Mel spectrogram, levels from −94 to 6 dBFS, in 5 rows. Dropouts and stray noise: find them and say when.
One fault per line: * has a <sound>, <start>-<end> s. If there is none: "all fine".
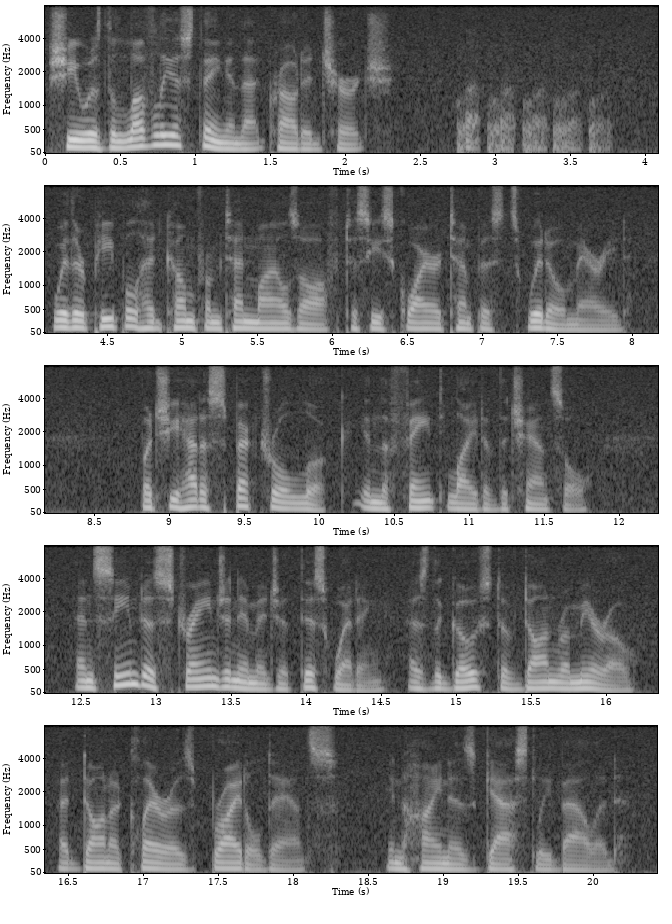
* has a laugh, 2.7-3.8 s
